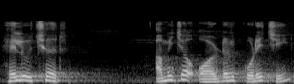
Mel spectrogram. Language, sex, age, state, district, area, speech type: Bengali, male, 18-30, West Bengal, Jalpaiguri, rural, spontaneous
